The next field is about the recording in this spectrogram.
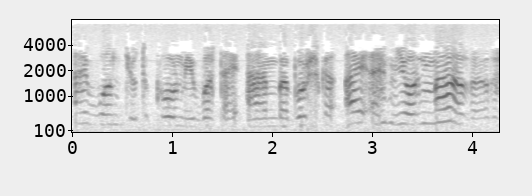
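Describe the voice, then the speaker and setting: A woman's voice: a little high, normal speed, pushed and bright, muffled recording. An actress playing an effusive, insistent mother in a radio drama, with a melodramatic, imperious delivery. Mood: gushing, insistent. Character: effusive, insistent Russian mother claiming her lost daughter. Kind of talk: 1970s radio drama acting. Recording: band-limited noisy vintage radio, telephone sound.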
